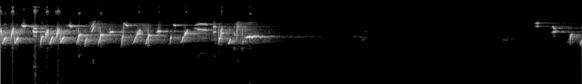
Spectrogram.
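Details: Goldfinch song from the famous Wakr Touzgha tape played to goldfinch chicks and hybrids to learn: dense, tinkling twitter of quick high notes for nearly three seconds, silence, then a few clear chirps.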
